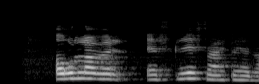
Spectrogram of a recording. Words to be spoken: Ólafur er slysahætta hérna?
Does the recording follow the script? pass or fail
pass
